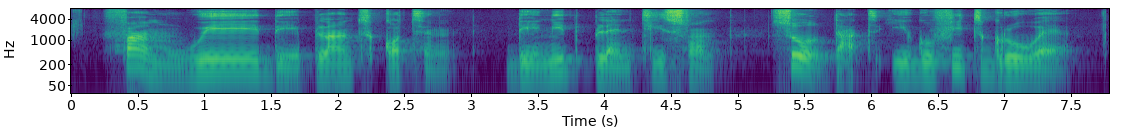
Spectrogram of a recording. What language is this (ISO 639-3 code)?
pcm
